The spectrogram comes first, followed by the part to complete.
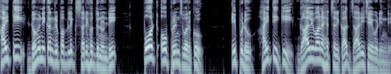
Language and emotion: Telugu, neutral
